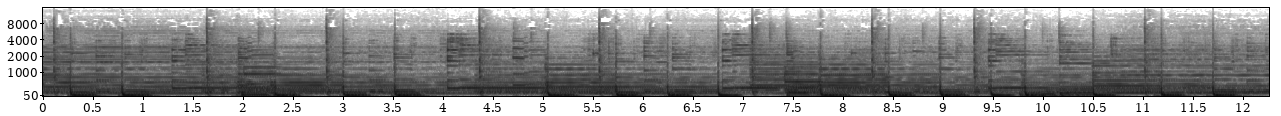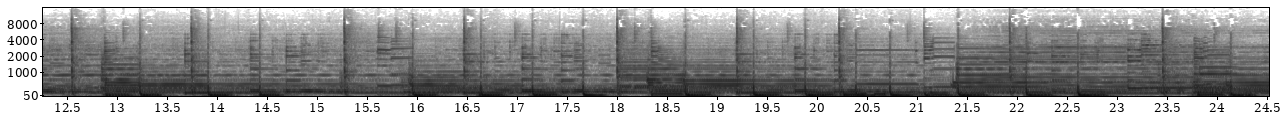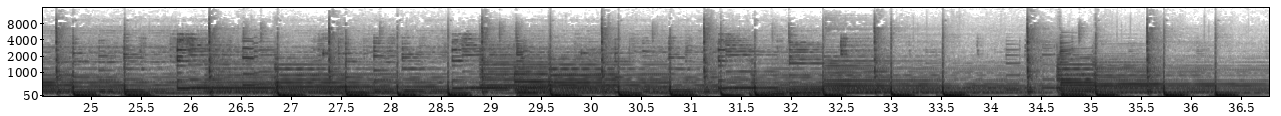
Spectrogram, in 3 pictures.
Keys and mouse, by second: 19.4 click, 22.0 shift+Num_Lock, 22.0-36.7 shift+drag.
